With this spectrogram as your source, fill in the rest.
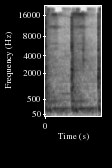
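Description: A hammer taps twice on the welded sheet-metal roof rail of a VAZ-2103, which has just had reinforcement strips welded inside it. Each tap gives a short, dull, solid knock with a low tone around 195 Hz and almost no ring. The reinforced rail sounds solid and is judged very well strengthened.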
